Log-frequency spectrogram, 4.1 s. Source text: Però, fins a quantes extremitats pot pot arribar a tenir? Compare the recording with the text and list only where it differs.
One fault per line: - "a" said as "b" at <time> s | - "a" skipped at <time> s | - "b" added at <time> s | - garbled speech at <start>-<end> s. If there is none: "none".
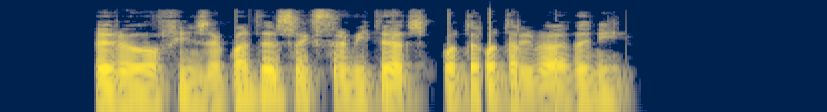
none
